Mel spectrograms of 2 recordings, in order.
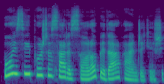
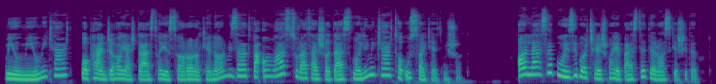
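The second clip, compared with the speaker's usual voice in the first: plain reading voice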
